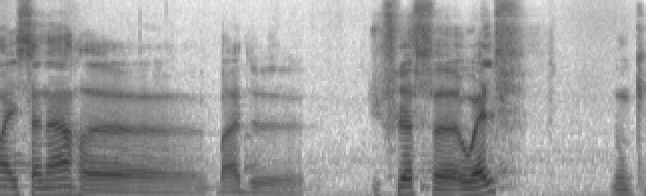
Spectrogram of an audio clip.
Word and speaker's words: Aesanar: Alors, Aessanar, Esanar, comment je suis censé prononcer ton pseudo ? Et ben, Aanar, bonjour S baguette. Et oui, c'est effectivement Aanar, bah de du fluffelf, donc descendant de Alitanar, le roi fantôme.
